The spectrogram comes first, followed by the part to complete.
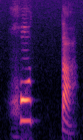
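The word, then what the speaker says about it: jota: 즉 스페인어에 있는 모든 지읒 발음은 히읗 소리로 대체가 된다라고 보시면 되는데요. 그래서 얘는요 명칭이 어떻게 되냐? 호따 이렇게 됩니다. 즉 스페인어로는 호따 이렇게 되는데요. 네, 얘도 마찬가지로 거친 히읗 소리로 발음을 내주셔야 합니다.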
